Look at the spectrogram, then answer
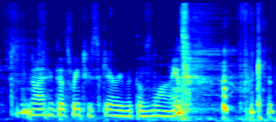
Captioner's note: laughs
